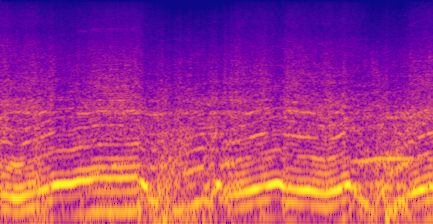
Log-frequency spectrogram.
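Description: Drift car sliding through a corner with the handbrake pulled, loud sustained engine roar with wavering pitch and tire noise, close and continuous for several seconds.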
